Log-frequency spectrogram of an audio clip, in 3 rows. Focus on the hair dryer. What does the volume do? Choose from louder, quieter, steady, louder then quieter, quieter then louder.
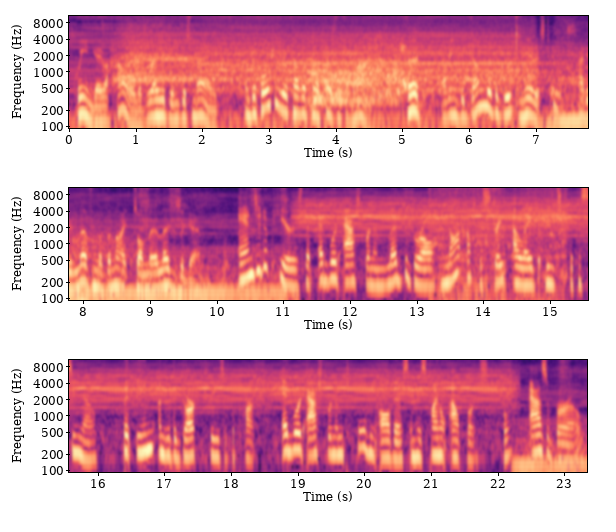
quieter.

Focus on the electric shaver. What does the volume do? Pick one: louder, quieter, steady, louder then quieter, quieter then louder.
louder.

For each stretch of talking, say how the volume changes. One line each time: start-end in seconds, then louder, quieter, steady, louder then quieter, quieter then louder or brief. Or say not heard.
0.0-23.3 steady.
